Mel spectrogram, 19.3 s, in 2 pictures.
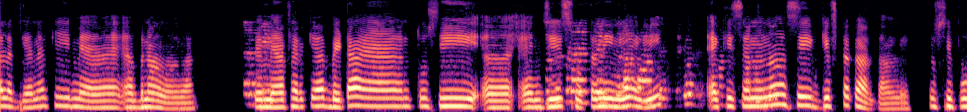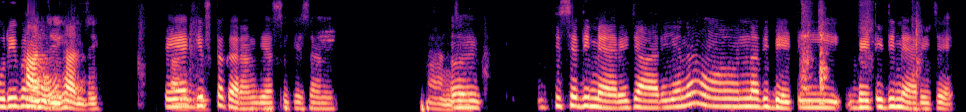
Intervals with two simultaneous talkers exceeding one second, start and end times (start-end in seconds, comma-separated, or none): none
